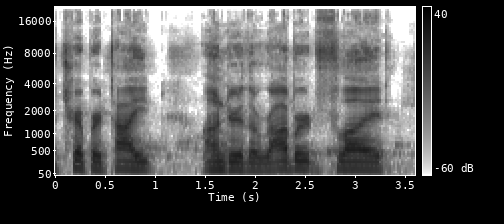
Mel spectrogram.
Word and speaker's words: Fludd: tight under the Robert flood spelled with uh a u and an extra D without the double o so in writing and thinking you would say that as without double o u d okay that's how you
